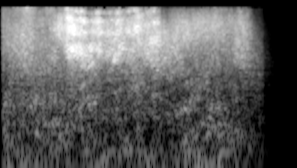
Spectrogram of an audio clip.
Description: Звук стремительного накопления электрической энергии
